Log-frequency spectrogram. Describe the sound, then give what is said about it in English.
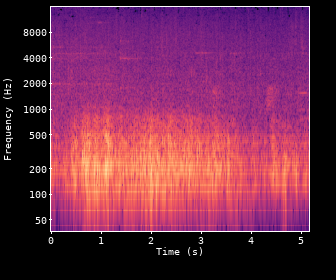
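A deep, rolling rumble of thunder swells and lingers over steady rainfall, sounding like a storm passing outside, with no voices present. “Yeah, I actually predicted that that would arrive just at about the time you arrived. Have you seen the weather radar?”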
